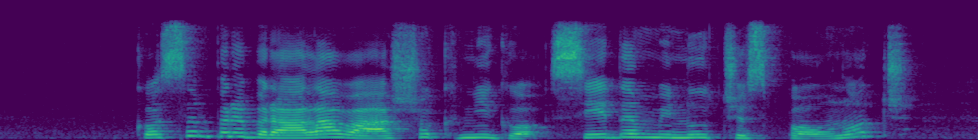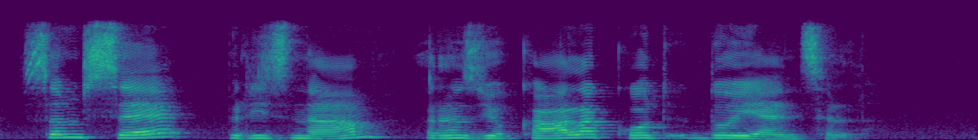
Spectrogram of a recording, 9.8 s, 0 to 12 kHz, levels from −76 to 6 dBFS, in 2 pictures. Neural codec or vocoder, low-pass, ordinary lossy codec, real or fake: none; 9.9 kHz; none; real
